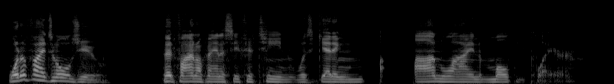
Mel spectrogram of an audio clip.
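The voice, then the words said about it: Morpheus impression. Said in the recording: “my Morpheus impression.”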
